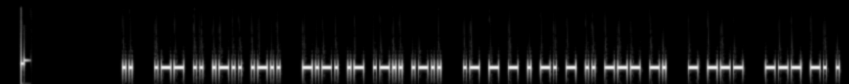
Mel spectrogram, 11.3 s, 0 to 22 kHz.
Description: Morse code, heard as a keyed tone, about 28 wpm, 700 Hz. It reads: I WILL CALL ATTENTION TO ONE
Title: Sentences from Top 1000 Words - Review Part 6 - 28wpm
